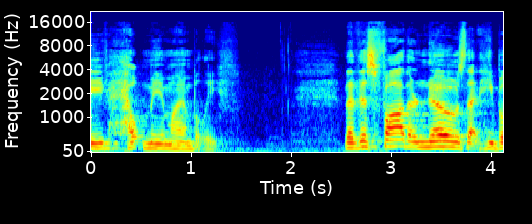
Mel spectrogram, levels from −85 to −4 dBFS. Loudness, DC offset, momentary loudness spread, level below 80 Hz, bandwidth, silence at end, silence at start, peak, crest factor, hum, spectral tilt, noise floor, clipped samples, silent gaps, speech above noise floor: -20 LUFS; under 0.1%; 13 LU; -58 dBFS; 16.5 kHz; 0 s; 0 s; -4 dBFS; 18 dB; none; -4.5 dB/octave; -56 dBFS; under 0.1%; none; 36 dB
